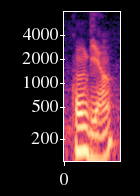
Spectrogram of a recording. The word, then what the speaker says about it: combien: Most French people would pronounce this word combien with the nasal sound at the end sounding more or less like très bien, which you've heard me say often.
